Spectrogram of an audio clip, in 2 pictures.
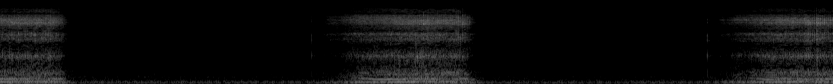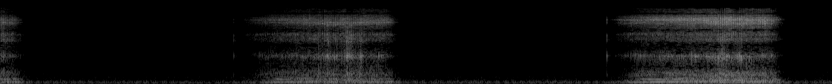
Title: snoring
